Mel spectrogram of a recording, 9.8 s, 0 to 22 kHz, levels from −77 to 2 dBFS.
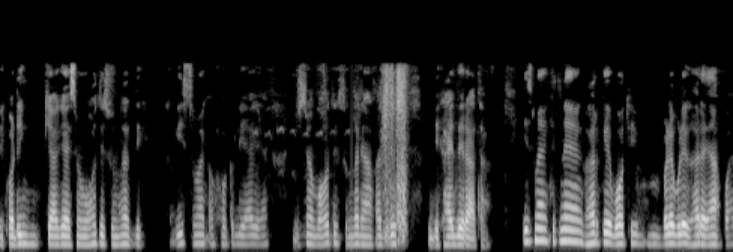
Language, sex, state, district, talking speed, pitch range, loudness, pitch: Hindi, male, Bihar, Jahanabad, 210 wpm, 130-145 Hz, -17 LUFS, 140 Hz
